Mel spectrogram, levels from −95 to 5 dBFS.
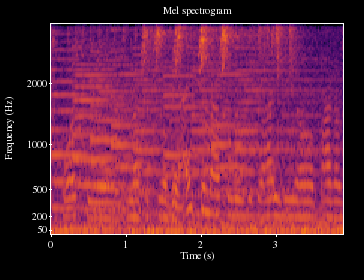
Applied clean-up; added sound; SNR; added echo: none; Chirp, tweet + Keyboard (musical); -4 dB; none.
